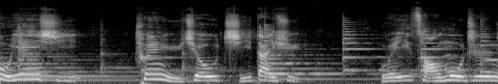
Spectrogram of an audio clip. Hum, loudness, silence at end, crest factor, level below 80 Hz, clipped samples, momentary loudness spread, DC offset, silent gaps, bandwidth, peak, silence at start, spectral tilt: none; -15 LUFS; 0 s; 16 dB; -42 dBFS; under 0.1%; 15 LU; 0.2%; none; 16 kHz; 0 dBFS; 0 s; -3.5 dB/octave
